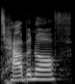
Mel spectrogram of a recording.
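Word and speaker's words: TABINOF: you know, this fandom, no fandom in the world loves an acronym more than them and pronouncing the acronym phonetically. So the book is called Tabanoff and the tour is called Tatanoff.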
